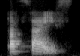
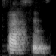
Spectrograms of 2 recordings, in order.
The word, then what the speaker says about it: façais: The the correct pronunciation is façais. Thank you. Façais. Okay, Yes. very good. Façais. I think I said façais, so it's the You say faças. Faças. okay. So façais.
